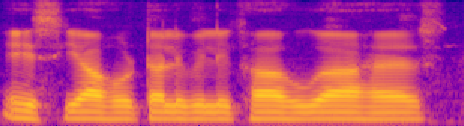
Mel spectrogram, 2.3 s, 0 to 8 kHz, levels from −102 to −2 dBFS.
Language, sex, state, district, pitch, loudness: Hindi, male, Jharkhand, Deoghar, 120 Hz, -17 LUFS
